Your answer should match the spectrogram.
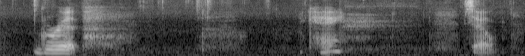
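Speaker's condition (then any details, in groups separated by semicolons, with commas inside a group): No condition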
